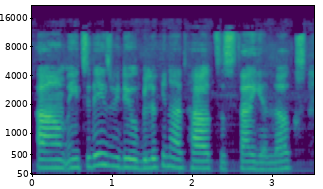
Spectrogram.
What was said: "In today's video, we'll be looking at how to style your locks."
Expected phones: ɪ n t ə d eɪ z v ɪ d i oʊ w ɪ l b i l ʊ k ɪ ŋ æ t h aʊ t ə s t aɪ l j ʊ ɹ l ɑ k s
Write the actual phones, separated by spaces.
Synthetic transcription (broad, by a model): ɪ n t ə d eɪ z w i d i w ɪ l b i l ʊ k ɪ ŋ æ t h aʊ t ə s t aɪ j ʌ ɹ l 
